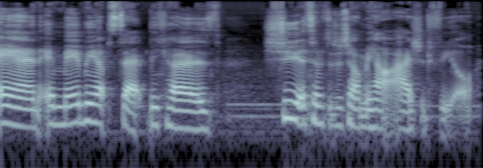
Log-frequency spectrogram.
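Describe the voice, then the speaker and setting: A young woman with a raspy, deep voice, speaking candidly in a personal vlog. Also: fairly even intonation, measured pace, a little mellow, faint music behind. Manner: candid, frank and conversational. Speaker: vlogger. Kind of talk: personal storytelling to camera.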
